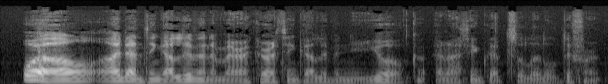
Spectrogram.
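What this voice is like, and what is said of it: Australian accent. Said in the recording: “Your accent betrays you, Australian-born”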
